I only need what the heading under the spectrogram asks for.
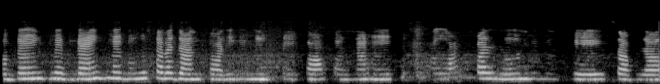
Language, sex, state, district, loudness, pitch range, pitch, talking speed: Chhattisgarhi, female, Chhattisgarh, Rajnandgaon, -20 LUFS, 235-260 Hz, 245 Hz, 190 wpm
